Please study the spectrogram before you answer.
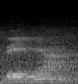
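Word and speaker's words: Penha: Originalmente el Peña aparece en Portugal con P-E-N-H-A, se pronuncia Peña, entonces al incorporarse a América Latina pasa a llamarse Peña o Núñez.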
